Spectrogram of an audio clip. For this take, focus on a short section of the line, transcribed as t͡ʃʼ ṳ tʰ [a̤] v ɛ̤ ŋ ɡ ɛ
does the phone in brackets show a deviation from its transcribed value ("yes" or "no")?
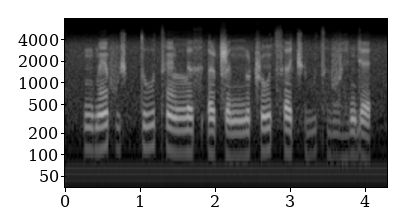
yes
